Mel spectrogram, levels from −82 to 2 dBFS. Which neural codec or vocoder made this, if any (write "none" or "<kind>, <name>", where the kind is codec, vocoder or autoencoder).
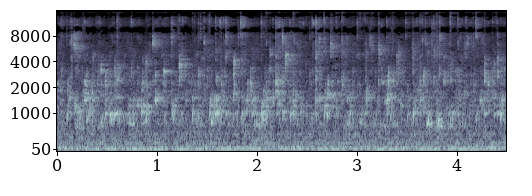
none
